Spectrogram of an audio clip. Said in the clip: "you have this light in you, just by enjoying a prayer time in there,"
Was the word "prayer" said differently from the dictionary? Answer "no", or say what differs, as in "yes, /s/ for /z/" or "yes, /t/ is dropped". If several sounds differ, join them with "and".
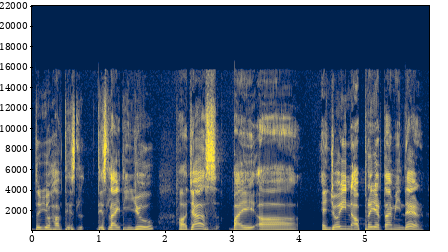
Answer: no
